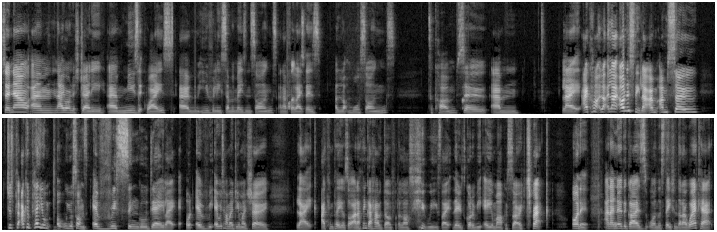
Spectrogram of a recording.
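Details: Adult woman; typical speech.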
